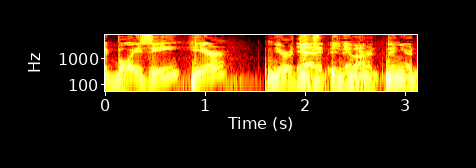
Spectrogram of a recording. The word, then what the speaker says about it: Boise: That is the proper pronunciation, by the way. – Boise? – Boise, yes. – So you pronounce it kind of with an S.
